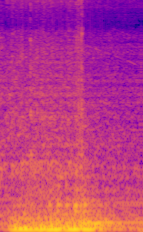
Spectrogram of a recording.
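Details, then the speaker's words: Cold start with cold-weather choke after fuel splashed down the carburetor and one accelerator pump: engine catches with a rough burst, runs ragged under a second, then sags toward a stall; owner suspects timing is off, unconfirmed. "Yeah, it don't like this cold weather choke. Trying to crank it."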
